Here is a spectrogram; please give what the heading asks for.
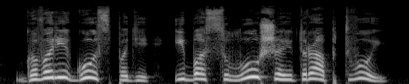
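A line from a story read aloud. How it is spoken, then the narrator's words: Loud. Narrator (Russian): сказал Самуил громко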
